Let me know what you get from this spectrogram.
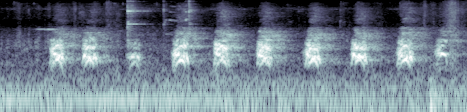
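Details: A dog at a dog park gives a steady run of about ten short, sharp barks, roughly two each second, clear over a low background rumble.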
